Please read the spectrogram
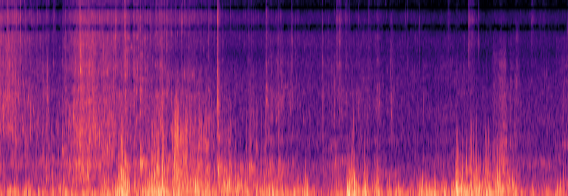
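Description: Grain scattered onto water, pattering on the surface in the first seconds, then a mass of feeding fish splashing and churning the water. Wind buffets the microphone in heavy low gusts throughout.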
